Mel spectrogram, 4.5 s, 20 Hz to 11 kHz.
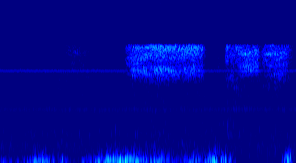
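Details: Barn owl mother pushing away her young at Théding, 5 July 2021. A long, harsh hissing burst, then a shorter broken one, over heavy low rumbling, scuffling and knocking from movement.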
